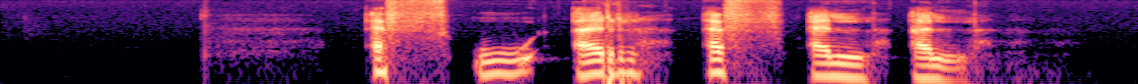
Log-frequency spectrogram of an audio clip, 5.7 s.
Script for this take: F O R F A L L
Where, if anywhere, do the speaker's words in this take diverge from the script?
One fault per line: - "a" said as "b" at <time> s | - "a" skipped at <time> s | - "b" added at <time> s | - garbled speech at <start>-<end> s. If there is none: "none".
- "A" skipped at 3.9 s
